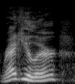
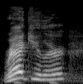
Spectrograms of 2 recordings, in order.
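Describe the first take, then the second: The two takes are said the same way.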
